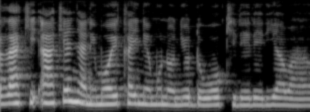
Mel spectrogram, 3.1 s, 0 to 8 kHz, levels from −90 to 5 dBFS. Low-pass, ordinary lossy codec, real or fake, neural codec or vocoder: none; none; real; none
